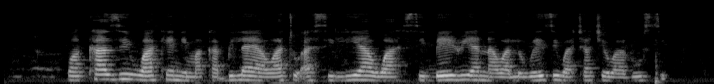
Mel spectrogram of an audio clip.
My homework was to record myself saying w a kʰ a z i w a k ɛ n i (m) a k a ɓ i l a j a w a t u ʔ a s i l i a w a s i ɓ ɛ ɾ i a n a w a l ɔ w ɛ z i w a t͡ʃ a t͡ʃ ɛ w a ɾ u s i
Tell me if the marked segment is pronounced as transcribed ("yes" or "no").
yes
